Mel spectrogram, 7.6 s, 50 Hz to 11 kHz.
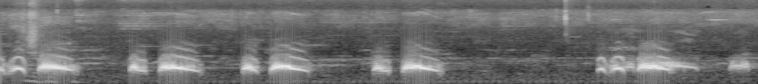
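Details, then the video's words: Spotted dove's coo sequence: quick bubbling looped notes open the first and last phrases. Paired husky coos in between are a short note then a longer falling one, separated by short silences. "นกเขาใญ่ ,เจ้าพายุเสียงทอง,เรียกหมานๆ100%"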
